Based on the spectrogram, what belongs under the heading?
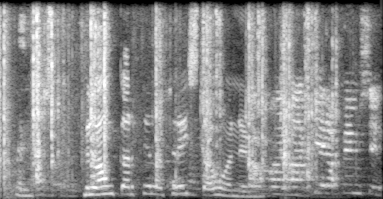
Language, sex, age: Icelandic, female, 18-19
